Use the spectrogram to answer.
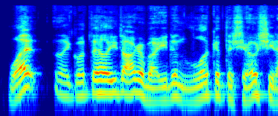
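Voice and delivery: high, fast, incredulous outburst; shocked disbelief. Retold or imitated. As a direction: blurt it out in stunned outrage. Retold shock at guest's reply.

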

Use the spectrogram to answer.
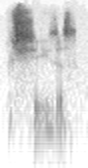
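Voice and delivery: whisper. Real, not acted. Whispered aside.

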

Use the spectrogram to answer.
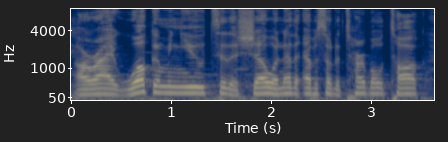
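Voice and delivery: ordinary talk, nothing marked

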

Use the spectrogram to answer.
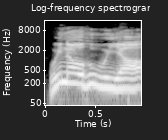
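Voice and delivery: loud, high mocking read-out; mocking quote. Fan reads player's statement back in loud, high mockery. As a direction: blurt the quote out in mock indignation.

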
